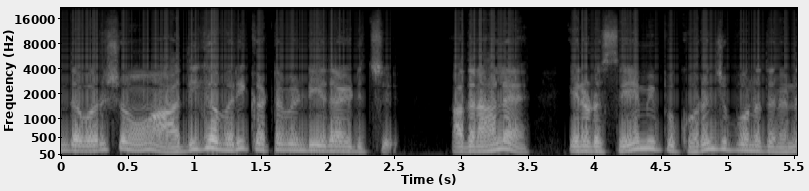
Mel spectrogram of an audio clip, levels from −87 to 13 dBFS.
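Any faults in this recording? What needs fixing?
A block size mismatch (padded) runs throughout the speech: zero-filled gaps in every block make a steady 100 Hz buzz and slow it to 0.919 times normal speed. Unlike a sample-rate error, timbre stays normal. Match the block sizes between the writing and reading stages.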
